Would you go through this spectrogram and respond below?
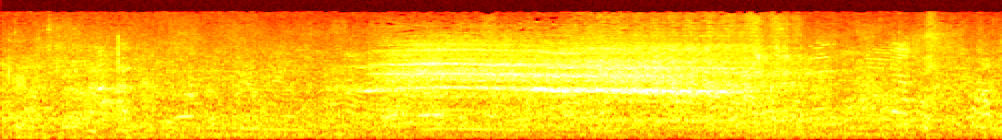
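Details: Yearling Welsh Cob type colt gives a high, drawn-out whinny lasting about two and a half seconds, steady in pitch with a slight waver, over a constant background of crowd chatter and voices.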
